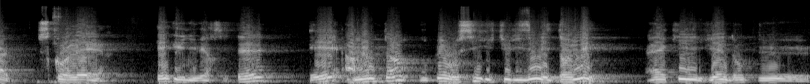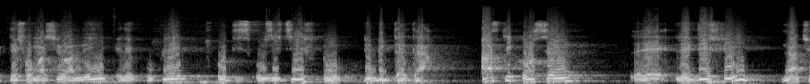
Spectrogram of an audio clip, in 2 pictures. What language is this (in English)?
French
